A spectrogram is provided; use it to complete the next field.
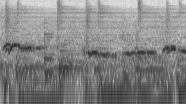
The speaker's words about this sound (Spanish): Aunque al final solo puedas silbar.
